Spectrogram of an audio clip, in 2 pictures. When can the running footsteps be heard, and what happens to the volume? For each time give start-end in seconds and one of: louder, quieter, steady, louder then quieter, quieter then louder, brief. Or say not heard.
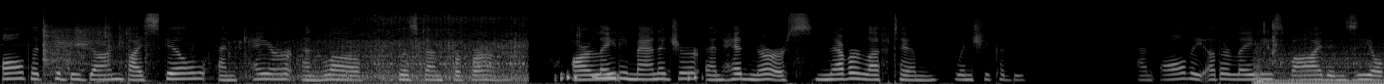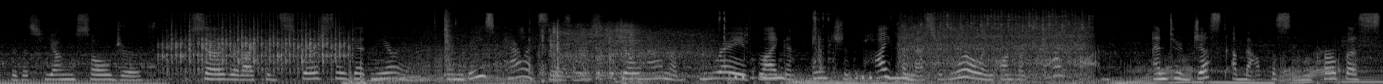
not heard.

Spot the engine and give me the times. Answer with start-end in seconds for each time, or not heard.
0.0-5.3, 12.5-27.6.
